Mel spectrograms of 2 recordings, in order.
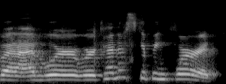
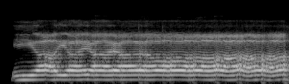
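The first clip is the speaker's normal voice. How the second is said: slow, drawn-out, resonant chest-voice yeahs; 3 dB louder than usual. Showing a student how to feel chest resonance: Tarzan-like chest-pounding yeahs. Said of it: "Like Tarzan?".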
